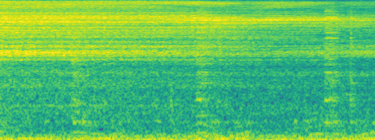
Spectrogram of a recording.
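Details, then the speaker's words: Homemade centrifugal reciprocating air compressor (bicycle on wooden platform, modified air cylinder, flexing frame): strong hiss of compressed air rushing out of the tank, slowly easing; tank held pressure. "I have to operate within the limits of this crude machine I mean this thing flexes and this flexes here so if I had a good steel frame it'd be way better hear the air coming out now"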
